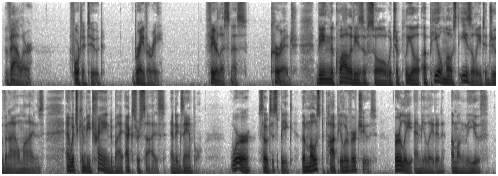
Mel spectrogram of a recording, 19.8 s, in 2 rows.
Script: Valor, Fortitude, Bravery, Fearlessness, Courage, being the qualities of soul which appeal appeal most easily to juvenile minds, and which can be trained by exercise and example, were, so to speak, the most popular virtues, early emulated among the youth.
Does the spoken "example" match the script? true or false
true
